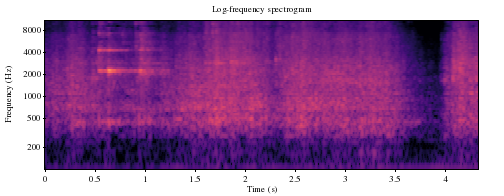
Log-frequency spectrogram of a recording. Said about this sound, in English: So that's nearly all the ice in the cocktail shaker.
